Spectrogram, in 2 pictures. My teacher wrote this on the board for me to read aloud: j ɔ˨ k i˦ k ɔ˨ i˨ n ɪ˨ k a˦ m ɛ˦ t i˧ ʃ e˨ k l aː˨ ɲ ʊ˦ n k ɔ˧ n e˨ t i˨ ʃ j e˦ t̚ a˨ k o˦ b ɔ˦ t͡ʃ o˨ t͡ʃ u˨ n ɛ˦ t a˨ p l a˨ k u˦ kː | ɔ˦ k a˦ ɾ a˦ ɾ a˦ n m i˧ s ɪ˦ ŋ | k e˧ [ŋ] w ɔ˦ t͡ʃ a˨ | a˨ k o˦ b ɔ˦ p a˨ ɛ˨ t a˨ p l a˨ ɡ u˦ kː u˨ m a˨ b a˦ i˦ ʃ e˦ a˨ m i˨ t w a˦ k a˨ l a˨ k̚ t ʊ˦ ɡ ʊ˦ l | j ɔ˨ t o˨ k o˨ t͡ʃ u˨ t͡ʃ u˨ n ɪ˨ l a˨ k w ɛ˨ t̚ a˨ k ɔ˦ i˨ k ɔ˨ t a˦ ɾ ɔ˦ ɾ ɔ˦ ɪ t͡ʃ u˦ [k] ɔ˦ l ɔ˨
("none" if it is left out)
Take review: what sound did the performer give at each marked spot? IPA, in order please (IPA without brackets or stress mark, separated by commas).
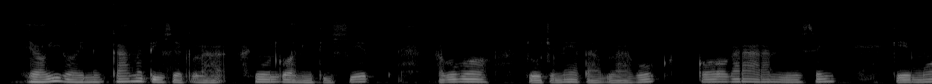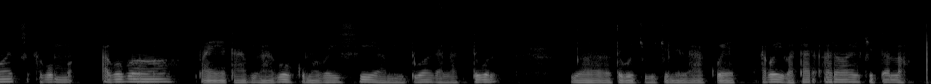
m, t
